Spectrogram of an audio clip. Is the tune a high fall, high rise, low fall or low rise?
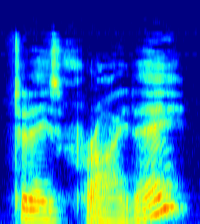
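low rise. It starts low and rises up. It sounds like a question. "A low rise"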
